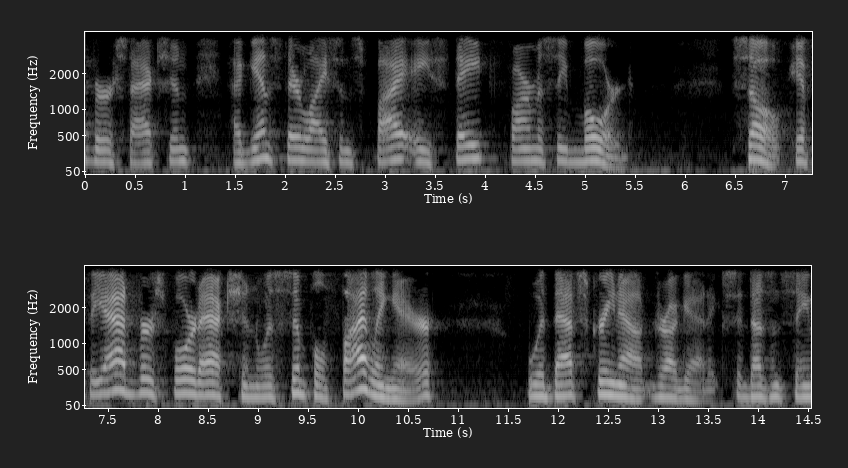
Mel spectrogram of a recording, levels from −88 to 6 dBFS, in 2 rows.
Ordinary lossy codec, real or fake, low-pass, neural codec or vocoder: Opus, 32 kbps; real; 3.6 kHz; none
